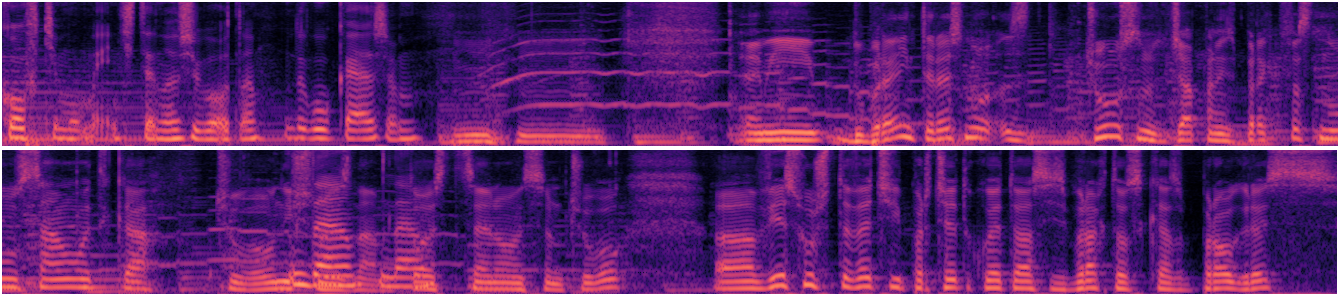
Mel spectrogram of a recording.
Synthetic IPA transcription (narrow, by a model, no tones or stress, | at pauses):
kɔft̪imomɛ̰̃nt̪i̥t̪ɛnɐʒivɔt̪əd̪ɐɡokaʒɛmm̩h̩ | ɛmid̪obɾɛint̪ɛɾɛsnot͡ʃuvəlˠsəmzd͡ʒapənizbɾɛkfəst̪nosamoɛt̪ɐ̥kat͡ʃuvəlˠniʃt̪d̪oanɛa̰mdt̪aɔɛst̪sɛnɔnɛsɤmt͡ʃuvəlˠ | əviɛslˠuʃə̥t̪ɛvɛt͡ʃɛipɾt͡ʃɛt̪o̥koɛt̪oasizbɾaxt̪ɔsɛ̥kazvəpɾɔɡɾɛs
